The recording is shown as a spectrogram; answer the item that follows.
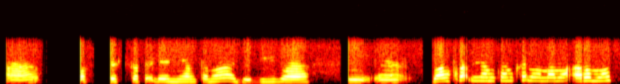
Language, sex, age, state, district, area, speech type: Santali, female, 30-45, West Bengal, Birbhum, rural, conversation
